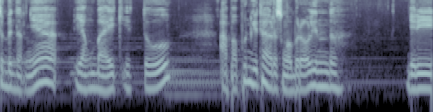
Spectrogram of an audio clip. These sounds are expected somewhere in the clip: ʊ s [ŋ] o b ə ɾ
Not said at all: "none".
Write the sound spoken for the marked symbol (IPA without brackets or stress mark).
ŋ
